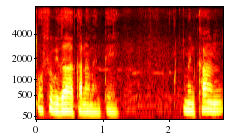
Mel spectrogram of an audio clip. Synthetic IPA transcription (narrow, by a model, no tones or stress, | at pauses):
ɓɔsubid̪akanamɛnt̪ɛ | mɛnkʰan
